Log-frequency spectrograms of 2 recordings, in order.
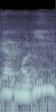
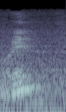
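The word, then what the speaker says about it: Morin: del de la complejidad Morín Morán moren como lo quiera pronunciar cada quien eh es un intelectual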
